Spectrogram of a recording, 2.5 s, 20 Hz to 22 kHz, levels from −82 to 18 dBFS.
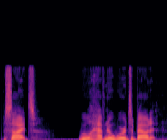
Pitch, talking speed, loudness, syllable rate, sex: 155 Hz, 190 wpm, -17 LUFS, 6.3 syllables/s, male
